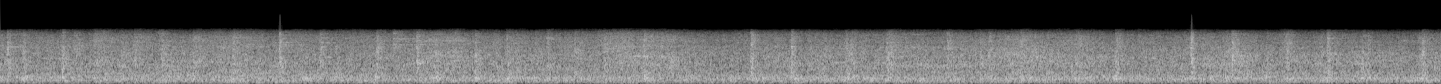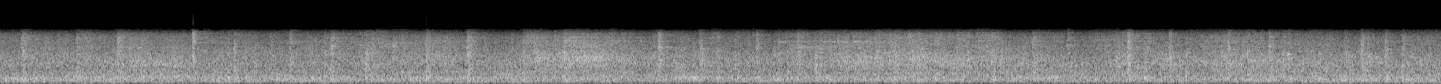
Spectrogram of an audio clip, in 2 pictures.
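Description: Freight cars of a manifest train rolling past: tank cars, covered hoppers and boxcars. Their steel wheels make a steady loud rumble with a continual clickety-clack of clicks.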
